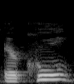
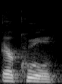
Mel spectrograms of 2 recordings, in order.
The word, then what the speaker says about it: Hercule: france eventually his name his birth name was air cool de valois but he was small he was not a hercules character air cooled the french pronunciation pronunciation of hercules and later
